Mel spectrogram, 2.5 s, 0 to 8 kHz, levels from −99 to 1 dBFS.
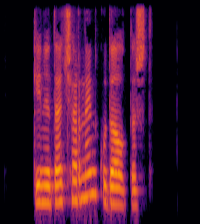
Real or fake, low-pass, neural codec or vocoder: real; 7.2 kHz; none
